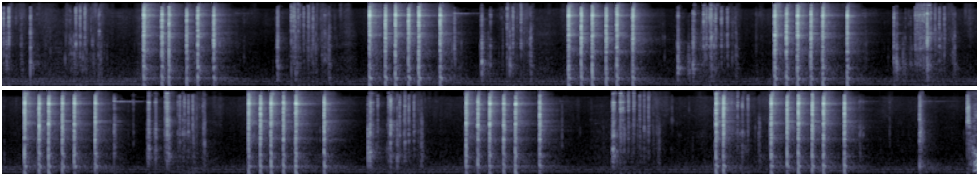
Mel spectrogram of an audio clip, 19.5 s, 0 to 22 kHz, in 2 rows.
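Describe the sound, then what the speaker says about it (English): A torque wrench tightens the lug nuts on a 2007-2014 GMC Sierra 2500 HD front wheel to 140 foot-pounds in a crisscross pattern. Close, crisp bursts of ratcheting clicks repeat at a steady pace, each cluster ending sharply, with quiet gaps between and no talking. "torque each of these lug nuts to 140 foot-pounds in a crisscross manner"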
